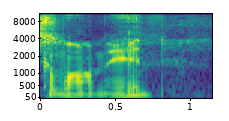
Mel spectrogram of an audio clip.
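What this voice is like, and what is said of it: Imitates another person's voice. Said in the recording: “his dog Biden impression”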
